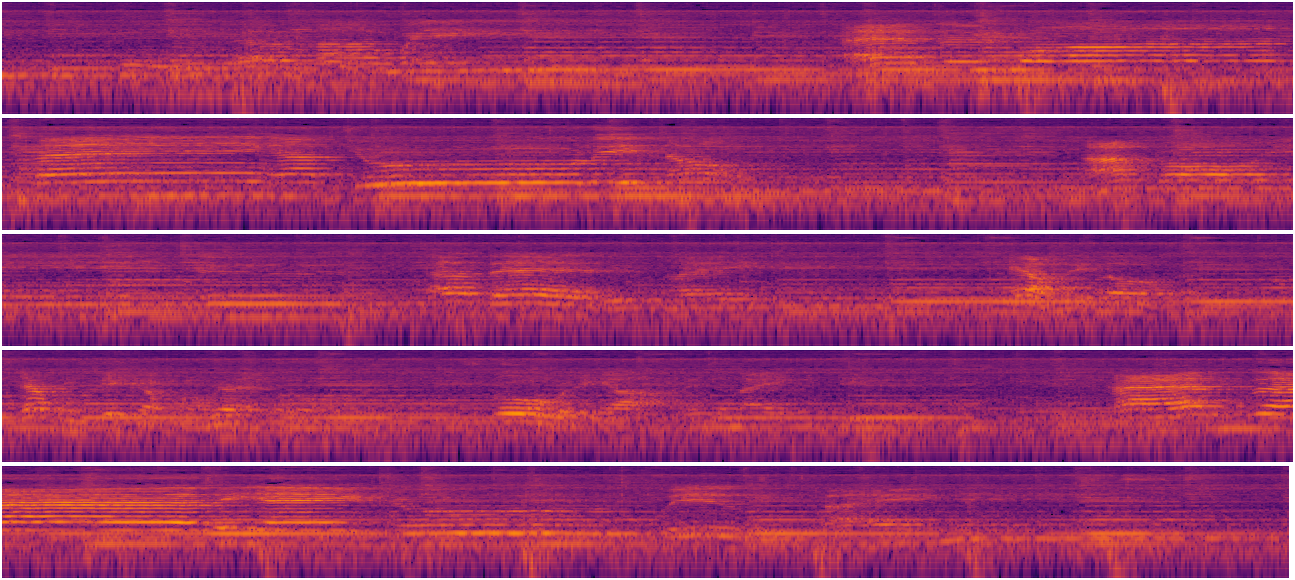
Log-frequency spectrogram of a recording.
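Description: Gospel music: a man singing sustained phrases with guitar accompaniment.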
